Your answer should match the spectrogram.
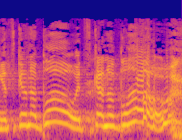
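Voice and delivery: high, urgent repeated warning; mock yell. Husband yelling as the engine won't shut off, high mock panic. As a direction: shout it over a revving engine. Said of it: "he's just yelling".

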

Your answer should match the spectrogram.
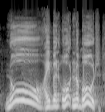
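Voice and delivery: high, loud insistent Canadian "boat"; Canadian accent. Retold or imitated. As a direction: correct him in a thick Canadian accent. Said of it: "a thick Canadian accent".

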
